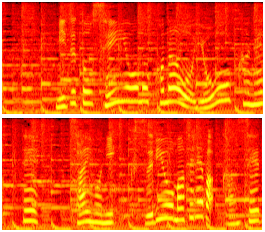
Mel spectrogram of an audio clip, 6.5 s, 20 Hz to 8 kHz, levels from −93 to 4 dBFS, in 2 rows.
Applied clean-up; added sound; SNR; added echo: none; none; none; none.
